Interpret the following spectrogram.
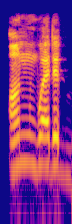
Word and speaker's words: unwedded: go to unwedded okay so same thing here end on that d only unwedded bliss bliss instead of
